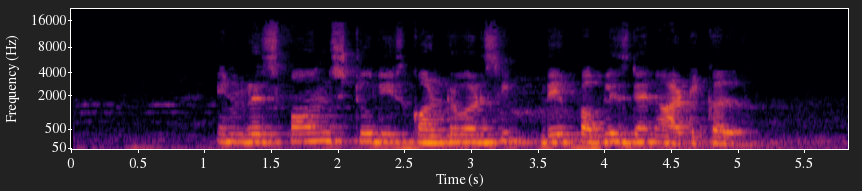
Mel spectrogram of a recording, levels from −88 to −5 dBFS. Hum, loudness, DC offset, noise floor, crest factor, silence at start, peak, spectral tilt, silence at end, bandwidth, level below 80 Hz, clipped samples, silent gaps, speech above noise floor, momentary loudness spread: none; -36 LUFS; under 0.1%; -59 dBFS; 16 dB; 0.15 s; -20 dBFS; -6 dB/octave; 0 s; 15.5 kHz; -54 dBFS; under 0.1%; none; 24 dB; 7 LU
